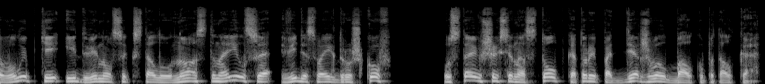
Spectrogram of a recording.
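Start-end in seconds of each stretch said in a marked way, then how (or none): none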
